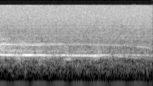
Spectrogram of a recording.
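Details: A coyote near the Decorah bald eagle north nest gives one long, steady, mid-pitched howl that sags slightly in pitch as it fades, over a soft background hiss.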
